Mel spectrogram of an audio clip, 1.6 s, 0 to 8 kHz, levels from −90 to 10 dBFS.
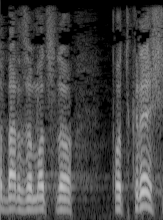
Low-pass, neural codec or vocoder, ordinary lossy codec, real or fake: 7.2 kHz; none; none; real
